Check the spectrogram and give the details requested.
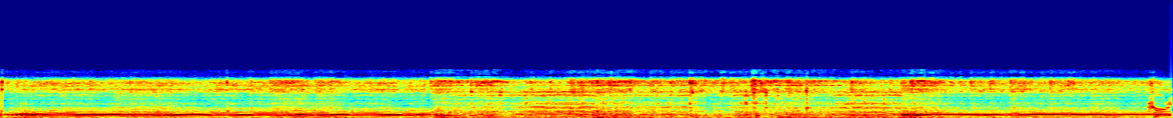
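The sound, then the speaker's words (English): A powerful trophy truck engine roars steadily at full throttle, loud, with a sustained droning pitch that wavers slightly as it strains over rough San Felipe terrain, DJ Baldwin holding the throttle down while keeping the lead of the trophy trucks. “DJ Baldwin still holding the throttle down, determined to finish on top.”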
